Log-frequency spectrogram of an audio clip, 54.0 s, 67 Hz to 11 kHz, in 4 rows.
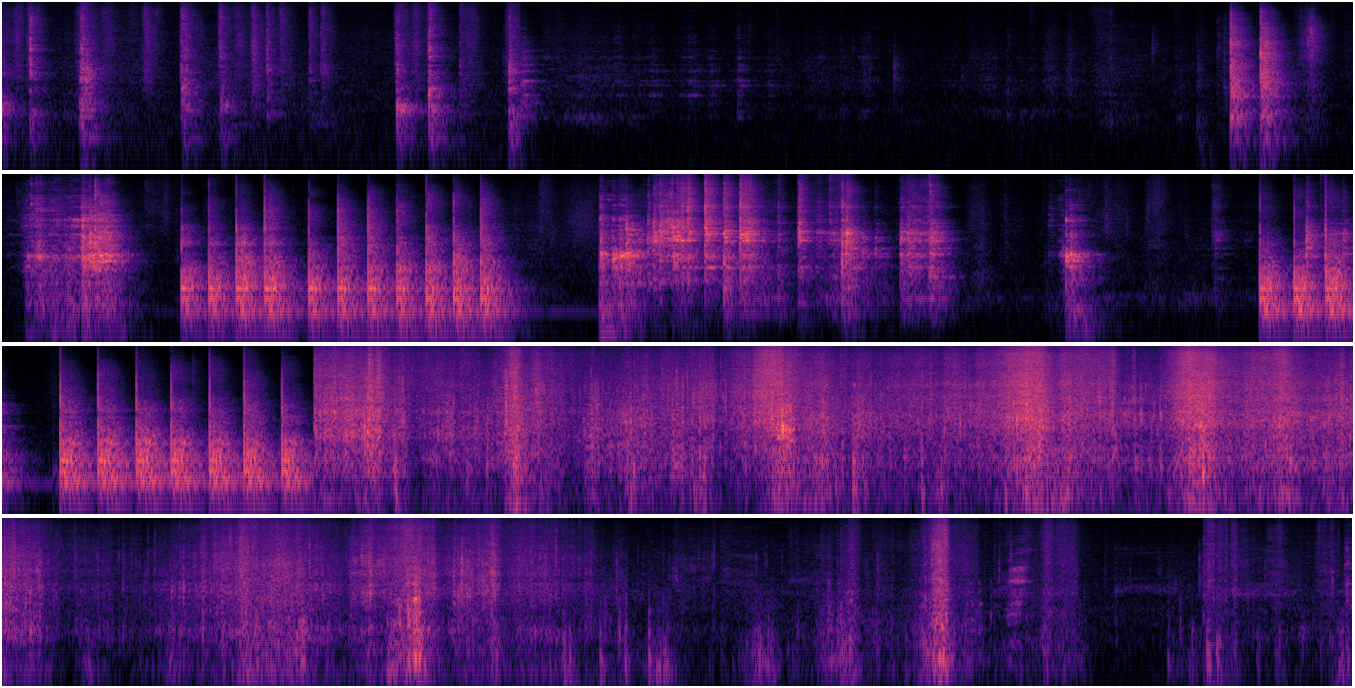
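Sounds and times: plastic tarp rustling: 30.2s - 51.5s.

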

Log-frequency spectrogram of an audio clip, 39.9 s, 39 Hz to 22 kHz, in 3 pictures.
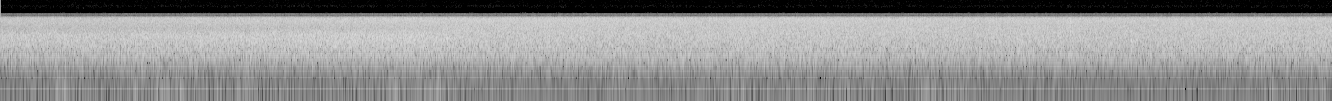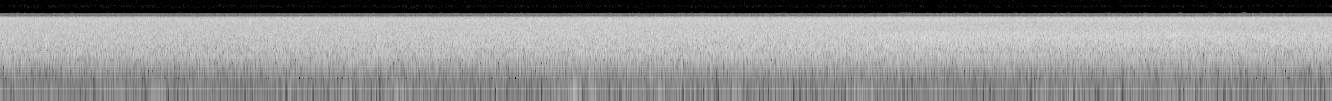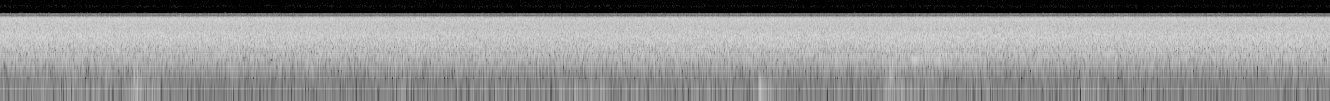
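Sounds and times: heavy rain pouring: 0.0s - 39.9s.

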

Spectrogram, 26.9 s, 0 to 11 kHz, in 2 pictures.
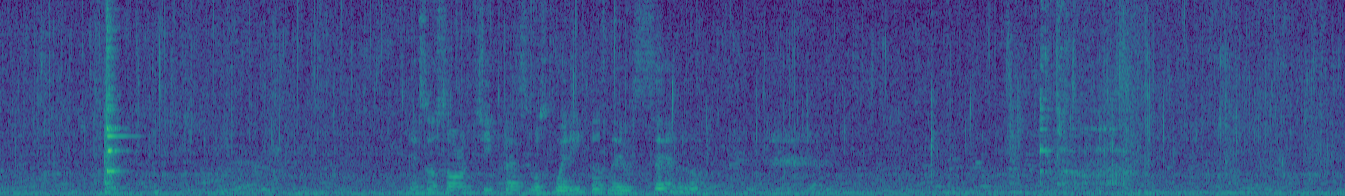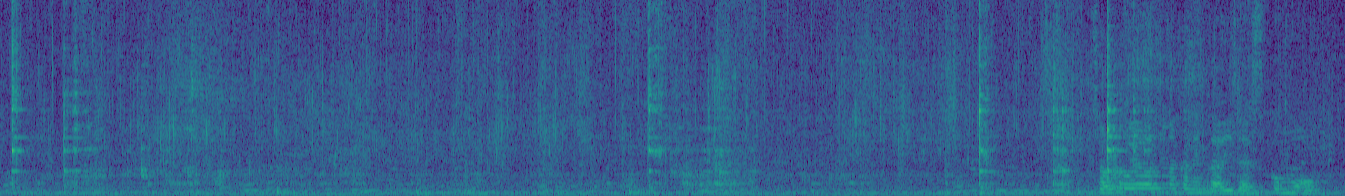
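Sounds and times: meat sizzling in hot oil: 0.0s - 26.9s
metal spoon scraping a pot: 10.4s - 11.4s, 13.6s - 15.9s, 19.8s - 21.1s.

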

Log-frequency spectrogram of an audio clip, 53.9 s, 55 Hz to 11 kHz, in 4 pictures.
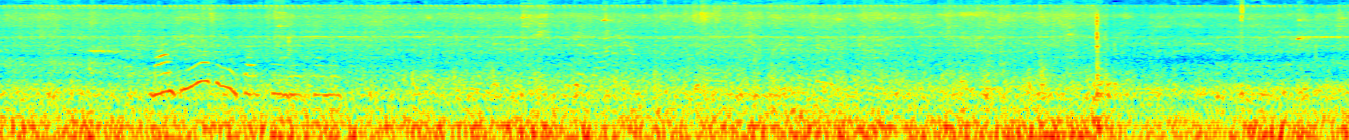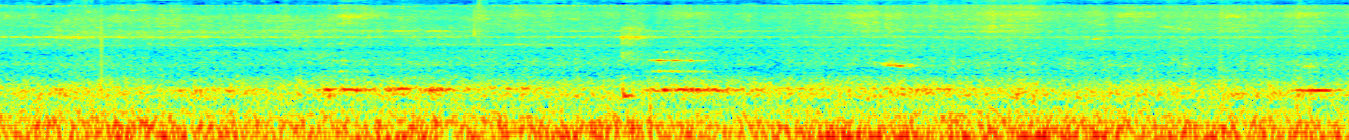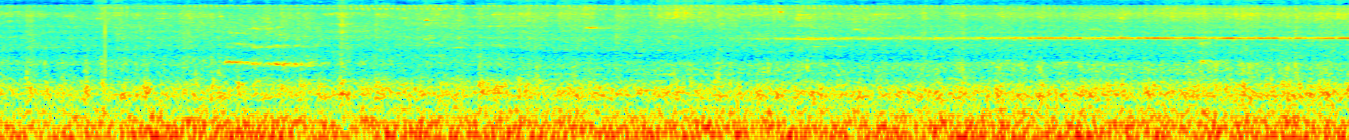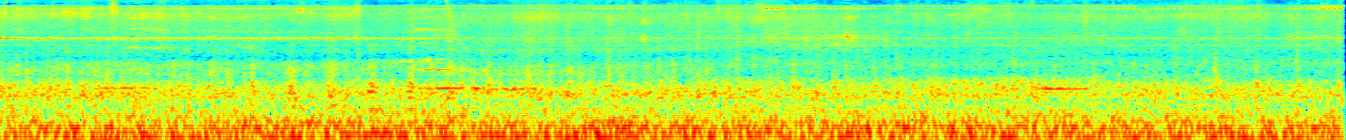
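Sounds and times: train wheels rumbling on rail: 0.0s - 53.9s
high wheel squeal: 11.9s - 19.3s, 29.2s - 31.7s, 32.8s - 33.3s, 34.4s - 46.0s.

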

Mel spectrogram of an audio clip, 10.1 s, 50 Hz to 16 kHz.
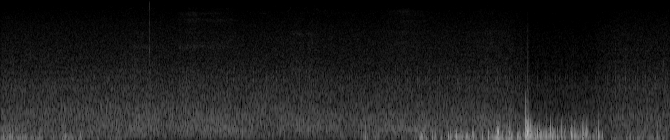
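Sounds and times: wind noise on microphone: 0.0s - 1.8s, 5.4s - 10.0s.

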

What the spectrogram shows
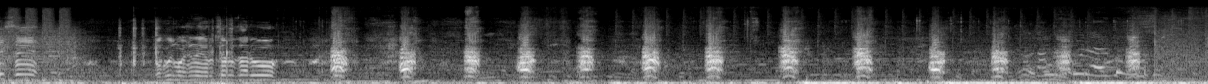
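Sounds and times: dog barking: 3.3s - 11.6s.

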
